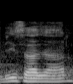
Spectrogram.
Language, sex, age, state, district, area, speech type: Hindi, male, 45-60, Bihar, Samastipur, rural, spontaneous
